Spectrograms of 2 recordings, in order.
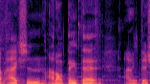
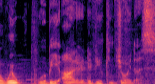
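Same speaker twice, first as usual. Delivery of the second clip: put-on sarcastic villain voice; 3 semitones lower than usual. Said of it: "in a sarcastic way".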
